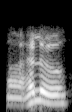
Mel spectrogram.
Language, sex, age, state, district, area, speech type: Maithili, male, 45-60, Bihar, Muzaffarpur, urban, conversation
